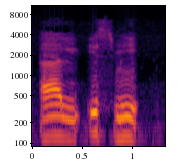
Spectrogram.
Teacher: البدء بهمزة الوصل في أل مع تحريك اللام بالكسر للتخلص من التقاء الساكنين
